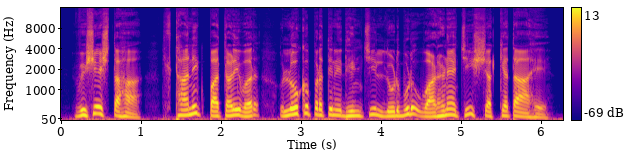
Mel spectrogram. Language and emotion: Marathi, neutral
